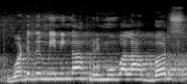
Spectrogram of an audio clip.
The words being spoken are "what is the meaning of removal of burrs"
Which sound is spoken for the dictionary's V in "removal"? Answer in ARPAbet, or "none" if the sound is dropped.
B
